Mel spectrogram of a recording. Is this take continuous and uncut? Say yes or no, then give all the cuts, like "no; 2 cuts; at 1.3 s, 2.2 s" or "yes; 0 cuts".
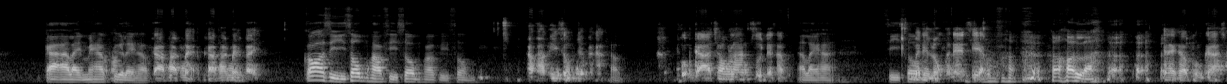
no; 1 cut; at 7.9 s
